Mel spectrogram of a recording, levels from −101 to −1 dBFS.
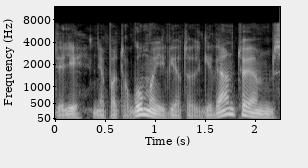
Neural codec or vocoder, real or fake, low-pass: codec, 16 kHz, 4.8 kbps, FACodec; fake; 7.2 kHz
